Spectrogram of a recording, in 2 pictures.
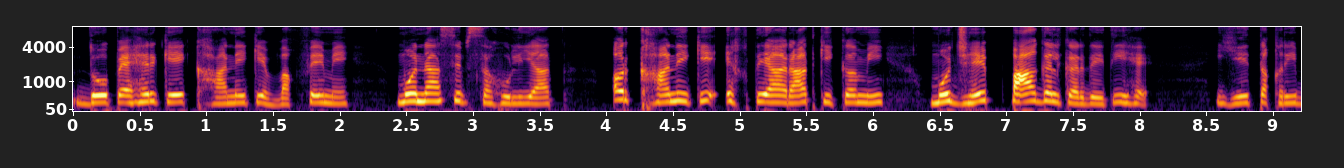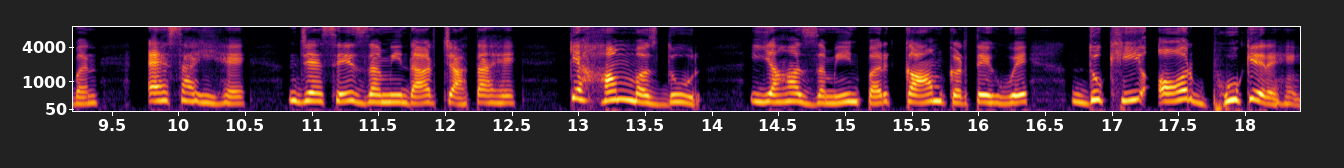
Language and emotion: Urdu, angry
